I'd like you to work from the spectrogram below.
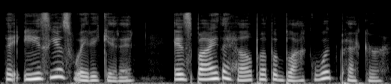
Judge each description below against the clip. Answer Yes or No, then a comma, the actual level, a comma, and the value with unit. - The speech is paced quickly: Yes, fast, 215 wpm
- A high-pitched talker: Yes, high, 220 Hz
